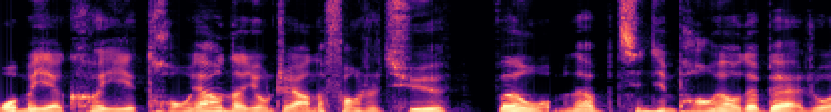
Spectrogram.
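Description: A man talks very fast at a medium pitch with lively intonation. The recording is very clean and silent behind him, with a dry, close sound and no echo. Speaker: language teacher. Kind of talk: lecture.

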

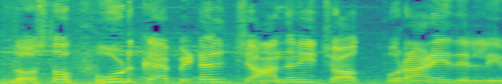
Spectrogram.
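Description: A man's raised, projected voice at a fairly slow pace, with fairly even intonation, dry sound with no echo, and noticeable background noise. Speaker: food vlogger. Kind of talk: casual vlog chat. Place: street. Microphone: phone near.

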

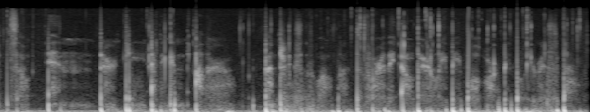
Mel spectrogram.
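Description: Whispering at a moderate pace with big swings in loudness, a woman is heard over noticeable background noise. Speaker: ASMR content creator. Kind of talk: casual ASMR talk to camera, English. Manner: whispered, soft, close to the microphone.

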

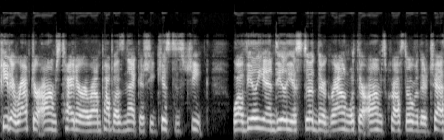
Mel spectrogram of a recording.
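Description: The voice is reading aloud in a natural voice, with fairly even intonation. There is a quiet background.

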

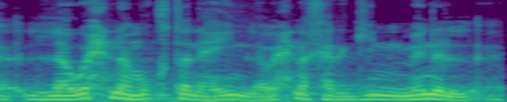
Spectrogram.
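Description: A man is speaking. He talks at a fairly quick pace. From Egypt. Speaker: advertising creative and director; podcast guest. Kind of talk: interview. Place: studio. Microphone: studio mic.

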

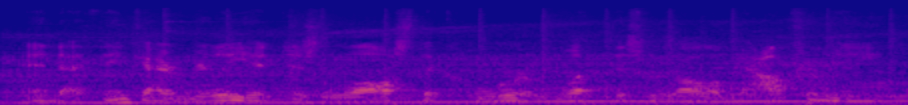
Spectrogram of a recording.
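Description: Over clear music in the background, a man of fairly low pitch talks at a moderate pace. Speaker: car content creator. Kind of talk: casual vlog chat. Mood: reflective, somewhat somber. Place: home room.

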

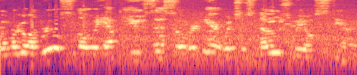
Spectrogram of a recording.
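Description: A man speaks at a moderate pace. Noticeable background noise runs through the clip. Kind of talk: tour guide explanation. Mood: enthusiastic, friendly. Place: plane.

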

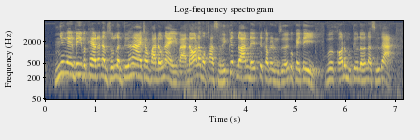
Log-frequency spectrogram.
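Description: A man speaks at a very fast pace with hardly any pauses, his voice high in pitch. Pitch variation is ordinary, and background noise is noticeable. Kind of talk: esports commentary. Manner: fluent, lively play-by-play.

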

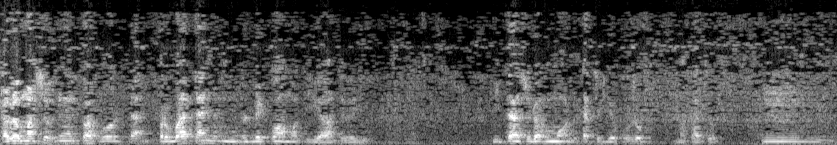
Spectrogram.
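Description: Over noticeable background noise and audible room echo, a man of medium pitch speaks at a moderate pace with fairly even intonation and long, frequent pauses. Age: 70s. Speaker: health supplement seller. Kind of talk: casual interview.

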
